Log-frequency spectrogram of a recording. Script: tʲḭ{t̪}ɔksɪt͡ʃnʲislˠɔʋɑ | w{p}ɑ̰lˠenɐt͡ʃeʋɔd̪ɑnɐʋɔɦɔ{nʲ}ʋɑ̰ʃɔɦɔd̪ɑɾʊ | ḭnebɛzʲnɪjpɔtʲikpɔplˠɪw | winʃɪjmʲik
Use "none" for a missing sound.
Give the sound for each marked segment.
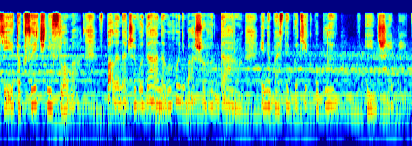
t̪, p, nʲ

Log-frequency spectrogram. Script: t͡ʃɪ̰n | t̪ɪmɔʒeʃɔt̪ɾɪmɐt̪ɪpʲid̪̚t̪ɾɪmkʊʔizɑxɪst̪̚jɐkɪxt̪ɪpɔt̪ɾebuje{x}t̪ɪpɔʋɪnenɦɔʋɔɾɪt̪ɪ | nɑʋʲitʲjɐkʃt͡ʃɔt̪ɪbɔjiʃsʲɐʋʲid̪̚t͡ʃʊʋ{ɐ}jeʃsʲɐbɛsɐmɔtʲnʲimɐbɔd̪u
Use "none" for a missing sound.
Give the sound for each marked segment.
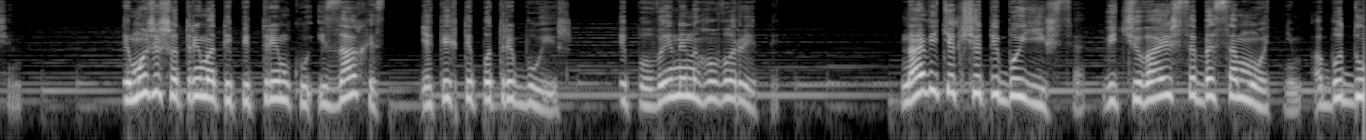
ʃ, ɑ

